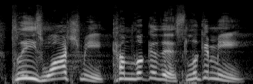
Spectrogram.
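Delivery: high, insistent calls to parents; pleading kid. Acted. Kids to their parents, high insistent pleading. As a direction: call out like a kid wanting attention. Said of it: "kids always say to their parents".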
